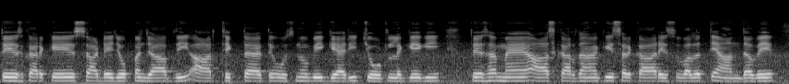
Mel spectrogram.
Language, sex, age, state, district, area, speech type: Punjabi, male, 18-30, Punjab, Kapurthala, rural, spontaneous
